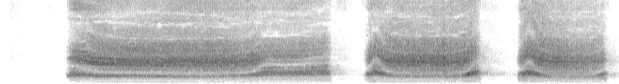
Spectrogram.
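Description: A kiwi gives three loud, harsh, rasping screeches, the first drawn out for two seconds, each ending with a shrill upward lift.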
